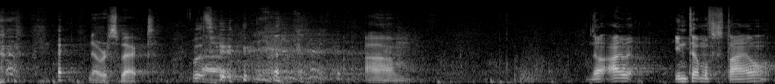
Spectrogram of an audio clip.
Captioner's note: laughter; laughter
